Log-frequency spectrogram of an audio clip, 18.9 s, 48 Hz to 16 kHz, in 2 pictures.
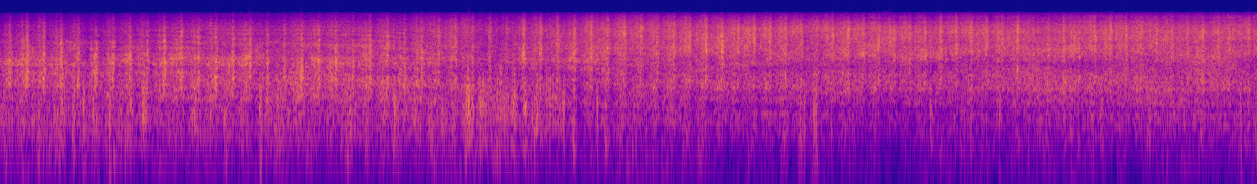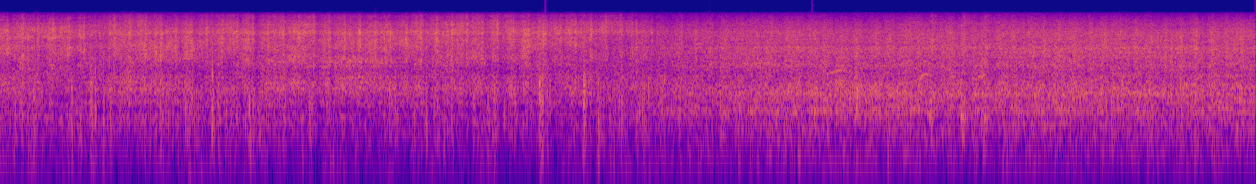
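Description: Passenger train coach in motion, heard from its open doorway: a steady rushing rail noise with fast wheel clatter over the rail joints, plainest in the first few seconds. The noise dips briefly about 14 seconds in, then settles into an even rush.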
